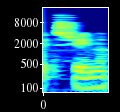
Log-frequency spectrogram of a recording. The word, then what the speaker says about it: Tsushima: Tsushima Island, Silent T. But I'm gonna say Tsushima because it sounds better. But say Silent T every time. Well, it's Shima, isn't it? You sort of Shima. don't really. You don't go Tsushima, but it's called Shima.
